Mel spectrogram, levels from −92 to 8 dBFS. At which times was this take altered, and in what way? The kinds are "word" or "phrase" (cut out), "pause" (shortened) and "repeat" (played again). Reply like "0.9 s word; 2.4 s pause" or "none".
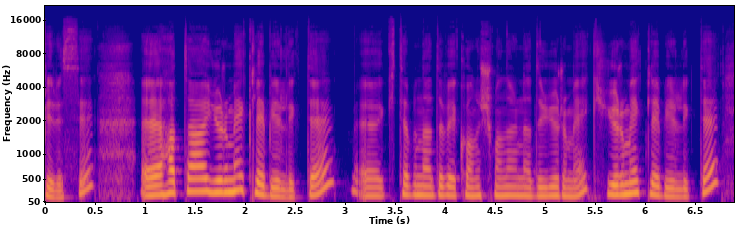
none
